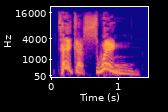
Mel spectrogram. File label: Halloween Slap Ghost Spacerig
